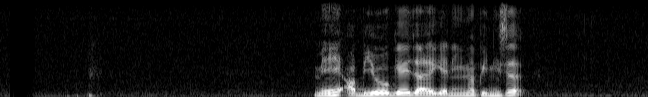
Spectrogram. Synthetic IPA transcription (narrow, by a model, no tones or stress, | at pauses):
meːʔabjoːɡejəd͡ʒajəɡæniːməpinis̬ə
